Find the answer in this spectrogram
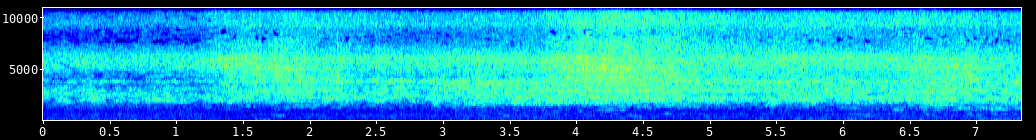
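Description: Rain falling steadily, an even hiss that grows louder after about a second and is strongest around four seconds in.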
